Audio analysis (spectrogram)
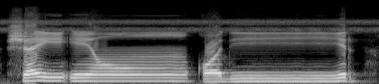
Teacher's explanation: Cara membacanya samarkan kepada qaf, dan qaf termasuk huruf tebal, maka ikhfanya agak ditebalkan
